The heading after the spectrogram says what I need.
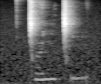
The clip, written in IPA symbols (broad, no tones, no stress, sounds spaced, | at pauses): ǀ ə̃ ɲ ǀ ḭ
